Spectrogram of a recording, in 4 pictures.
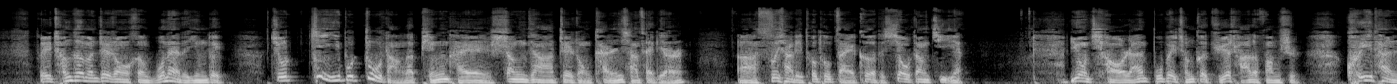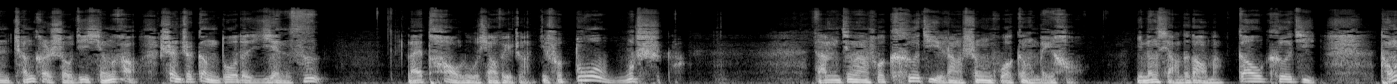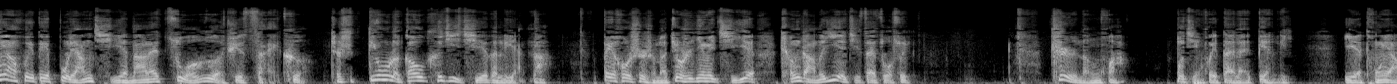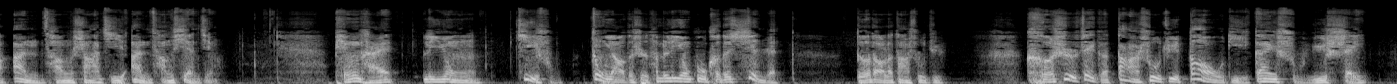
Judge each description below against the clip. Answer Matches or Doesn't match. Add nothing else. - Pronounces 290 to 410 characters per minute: Doesn't match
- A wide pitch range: Matches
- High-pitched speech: Doesn't match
